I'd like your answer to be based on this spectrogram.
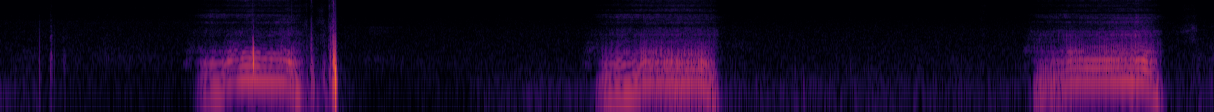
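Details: Adult man (husband) snoring loudly during sleep, keeping his wife awake: three long, rumbling inspiratory snores about four seconds apart with silence between.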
